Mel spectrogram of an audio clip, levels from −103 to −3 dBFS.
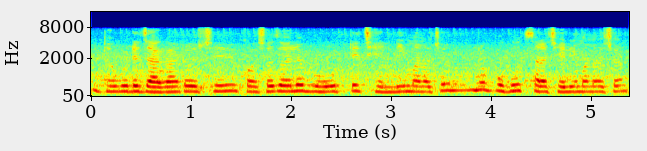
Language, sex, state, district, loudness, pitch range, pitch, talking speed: Odia, female, Odisha, Sambalpur, -16 LUFS, 225-260 Hz, 235 Hz, 80 wpm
